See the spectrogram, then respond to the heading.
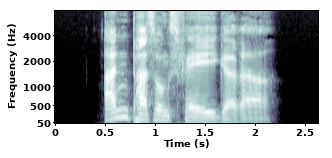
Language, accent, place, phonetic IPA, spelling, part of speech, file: German, Germany, Berlin, [ˈanpasʊŋsˌfɛːɪɡəʁɐ], anpassungsfähigerer, adjective, De-anpassungsfähigerer.ogg
- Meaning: inflection of anpassungsfähig: 1. strong/mixed nominative masculine singular comparative degree 2. strong genitive/dative feminine singular comparative degree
